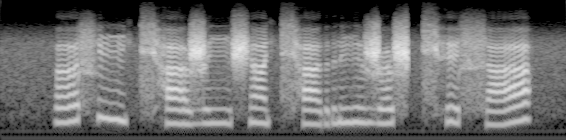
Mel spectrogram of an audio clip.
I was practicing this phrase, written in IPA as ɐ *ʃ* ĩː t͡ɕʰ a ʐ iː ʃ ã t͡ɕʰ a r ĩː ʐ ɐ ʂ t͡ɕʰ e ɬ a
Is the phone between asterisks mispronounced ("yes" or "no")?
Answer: yes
